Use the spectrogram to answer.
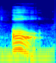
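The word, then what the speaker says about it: を: okay, that's fine, but why do I write this hiragana with the w in parentheses and tend to pronounce it as o? Well, the reason is I have only ever seen this hiragana used to write the particle o. While the hiragana ha and he are used in plenty of places outside of as particles, I have only ever seen o used to write a particle, so that's how I pronounce it.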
